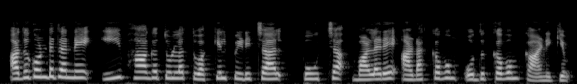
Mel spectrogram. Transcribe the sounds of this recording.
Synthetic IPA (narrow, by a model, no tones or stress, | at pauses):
ɐðuɣo̞ɳɖɨt̪ɐnːe̞iːbʱaːɡɐt̪ːuɭːɐt̪wɐkːilpiɽit͡ɕːaːlpuːt͡ɕːɐʋɐɭɐɾe̞ʔɐɽɐkːɐʋumo̞ðukːɐʋumkaːɳikʲːum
